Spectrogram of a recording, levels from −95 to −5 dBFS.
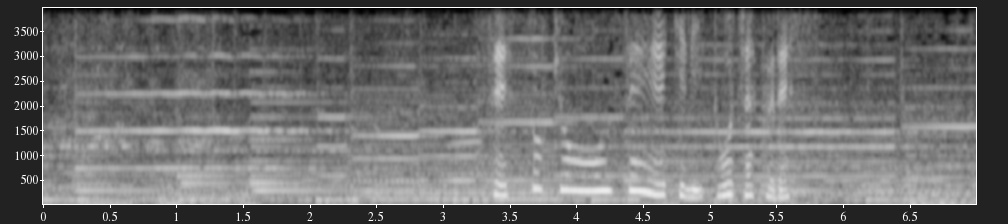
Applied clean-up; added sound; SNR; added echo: none; Bowed string instrument + Thunder / Rain; 13 dB; none.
